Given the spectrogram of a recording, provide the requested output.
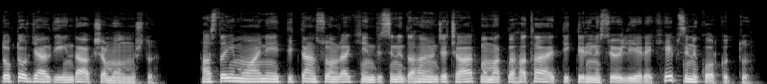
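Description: A man narrating a classic novel as an audiobook, his voice in a middle register. His delivery is measured and steady, carrying the story line by line. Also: medium pitch, smooth.

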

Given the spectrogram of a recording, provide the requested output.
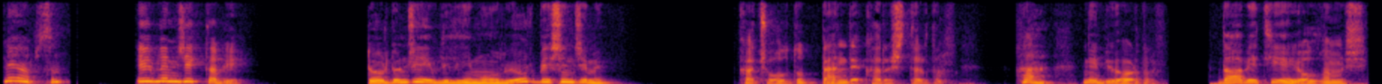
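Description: A man's voice: a little high, big pitch swings, measured pace, long pauses, mellow, voice pushed up. A man doing a chatty gossiping mother. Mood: gossipy.

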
